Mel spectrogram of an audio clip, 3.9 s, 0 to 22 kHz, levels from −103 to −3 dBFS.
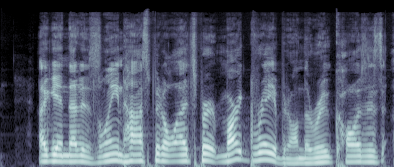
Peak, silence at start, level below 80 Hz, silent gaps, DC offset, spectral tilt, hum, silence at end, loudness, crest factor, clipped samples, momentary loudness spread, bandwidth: -2 dBFS; 0.4 s; -48 dBFS; none; under 0.1%; -6 dB/octave; none; 0.1 s; -19 LUFS; 16 dB; under 0.1%; 4 LU; 16.5 kHz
